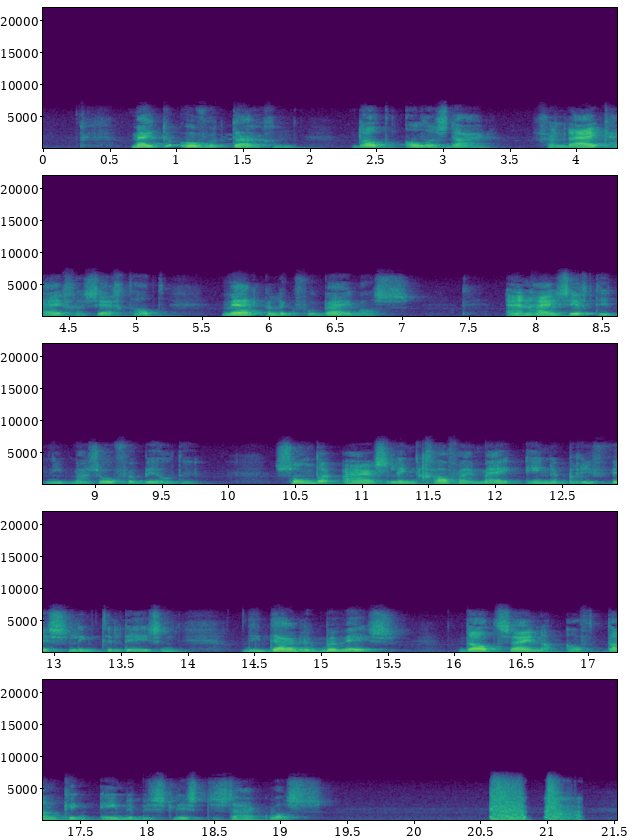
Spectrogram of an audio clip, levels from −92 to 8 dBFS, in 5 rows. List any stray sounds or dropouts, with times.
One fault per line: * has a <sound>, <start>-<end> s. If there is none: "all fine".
* has a cough, 20.6-21.3 s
